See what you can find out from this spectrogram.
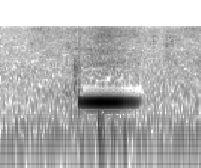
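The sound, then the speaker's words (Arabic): A single short electronic tone sounds on a phone line as a caller's connection drops during a call-in advice session. The steady, mid-pitched beep lasts under half a second over faint background hiss. “طيب الاتصال انقطع”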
